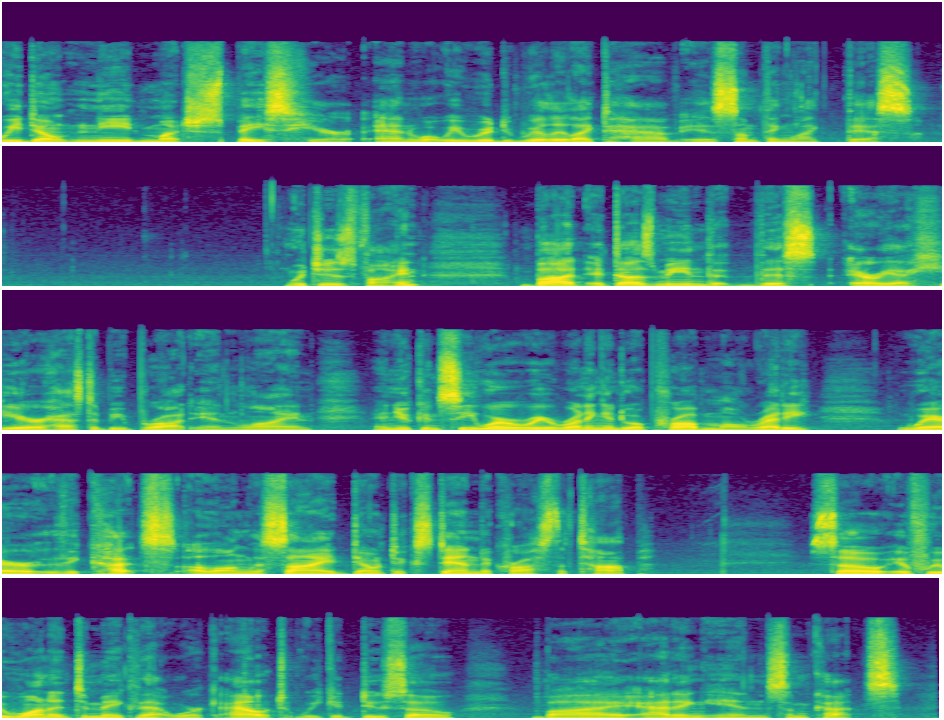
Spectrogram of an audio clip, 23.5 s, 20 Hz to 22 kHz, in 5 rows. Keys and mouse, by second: 2.6-4.2 drag, 5.0 click, 5.4 middle click, 6.7 KP_1, 7.3 z, 7.7 a, 8.0 b, 10.5-11.6 drag, 13.7 z, 15.3 ctrl+z, 20.3 middle click, 21.6 ctrl+r.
